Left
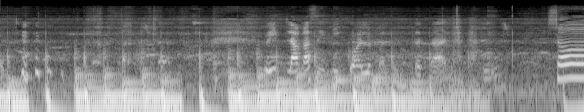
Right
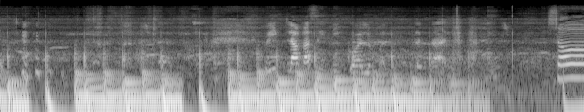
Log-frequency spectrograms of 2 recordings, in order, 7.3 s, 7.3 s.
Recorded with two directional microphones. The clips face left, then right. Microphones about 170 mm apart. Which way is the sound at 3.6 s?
25° left (ahead or behind).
